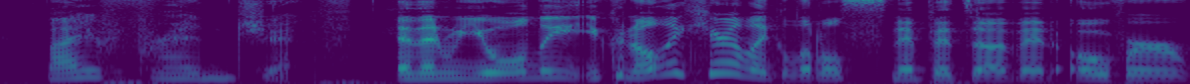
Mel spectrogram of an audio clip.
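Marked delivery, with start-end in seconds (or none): 0.2-1.4 put-on very quiet, soft ASMR-style murmur. Imitating a character heard talking very quietly in the background: imitating Travis, very quiet ASMR. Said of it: "A S M R of, like, Travis being like".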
